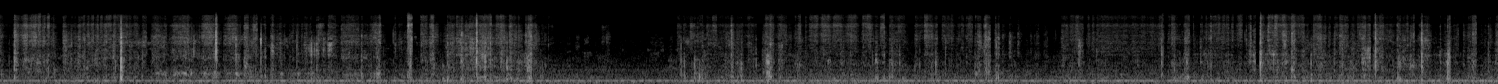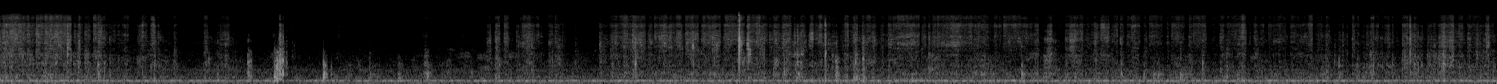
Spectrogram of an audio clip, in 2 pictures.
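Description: Hand sanding: a sheet of sandpaper rubbed back and forth over the worn wooden handle of an antique paint scraper, in runs of strokes with a couple of short pauses.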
